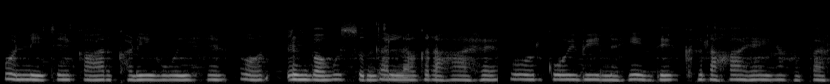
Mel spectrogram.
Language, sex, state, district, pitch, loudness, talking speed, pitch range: Hindi, female, Bihar, Muzaffarpur, 210 Hz, -39 LUFS, 160 wpm, 205-220 Hz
